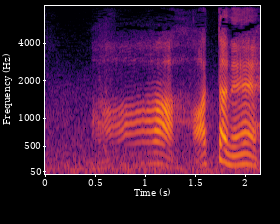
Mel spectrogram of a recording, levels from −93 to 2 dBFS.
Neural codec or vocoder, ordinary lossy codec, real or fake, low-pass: none; none; real; none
